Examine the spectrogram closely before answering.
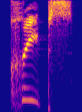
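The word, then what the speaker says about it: Krieps: to him T sorry do you have the pronunciation yes creeps okay cool according to the internet that's what it says I trust the internet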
